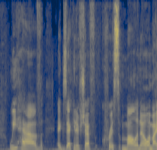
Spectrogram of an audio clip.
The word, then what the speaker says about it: Molyneux: Coffee break turned cocktail and food break because we have executive chef Chris Molyneux.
